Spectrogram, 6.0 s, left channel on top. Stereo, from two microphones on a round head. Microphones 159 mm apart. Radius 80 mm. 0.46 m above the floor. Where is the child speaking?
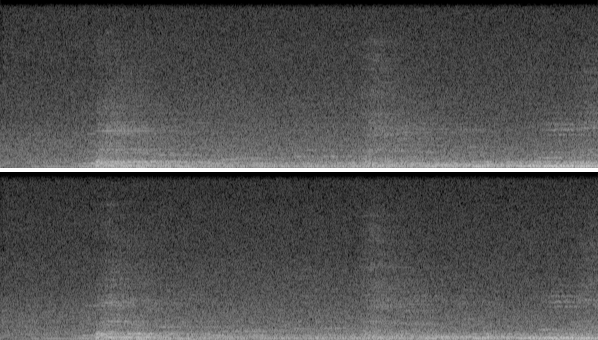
25° left (ahead or behind), 6.5 m; by 5.9 s 5° left (ahead or behind), 10 m.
